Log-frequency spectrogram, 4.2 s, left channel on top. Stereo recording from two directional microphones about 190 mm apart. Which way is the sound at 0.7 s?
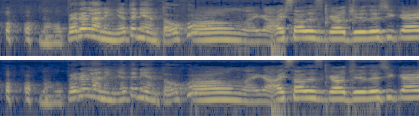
55° left (ahead or behind).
